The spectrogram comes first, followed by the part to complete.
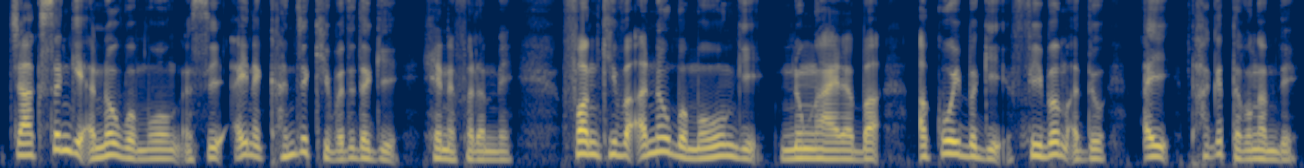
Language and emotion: Manipuri, happy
